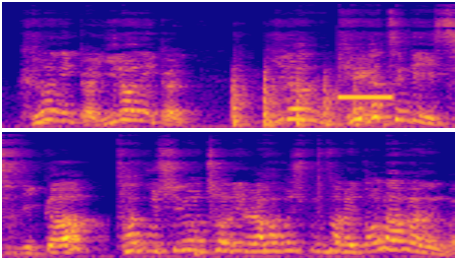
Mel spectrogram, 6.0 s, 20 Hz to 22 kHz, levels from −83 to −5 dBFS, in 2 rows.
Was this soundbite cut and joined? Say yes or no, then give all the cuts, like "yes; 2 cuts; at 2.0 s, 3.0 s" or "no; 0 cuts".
no; 0 cuts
